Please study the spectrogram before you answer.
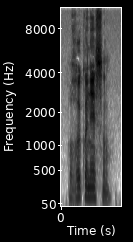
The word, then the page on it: reconnaissant: /ʁə.kɔ.nɛ.sɑ̃/; France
